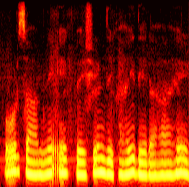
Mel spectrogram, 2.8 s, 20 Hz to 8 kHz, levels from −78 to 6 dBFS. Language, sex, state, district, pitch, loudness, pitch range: Hindi, female, Madhya Pradesh, Bhopal, 160 Hz, -12 LUFS, 155-170 Hz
